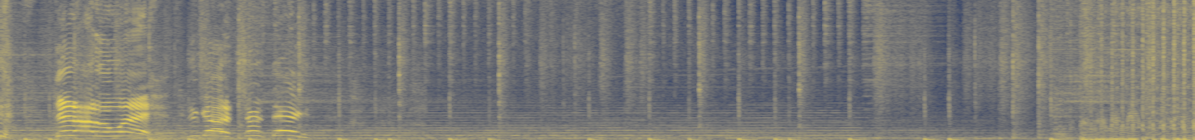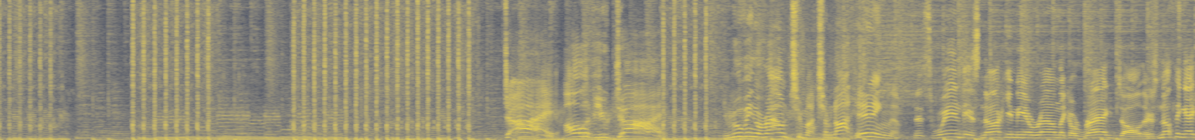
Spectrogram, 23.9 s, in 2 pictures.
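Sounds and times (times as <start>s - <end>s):
speech: 0.1s - 3.2s, 17.0s - 23.8s
gunfire from a tripod-mounted gun: 10.8s - 17.1s, 18.4s - 19.8s.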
